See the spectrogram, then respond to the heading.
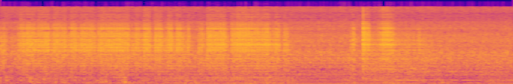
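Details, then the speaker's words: Honda Accord (CU) front suspension, engine idling, steering turned while stationary: short high creaks, owner suspects a worn lower ball joint (would be third replaced on this side); lower strut bushes also not yet replaced. "I really hope it's not another lower ball joint cuz now that it would be the third one that I've replaced on this side"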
